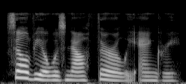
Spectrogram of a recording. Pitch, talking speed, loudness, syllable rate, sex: 205 Hz, 160 wpm, -18 LUFS, 5.1 syllables/s, female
